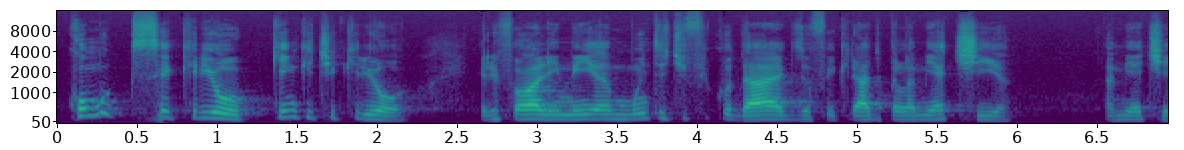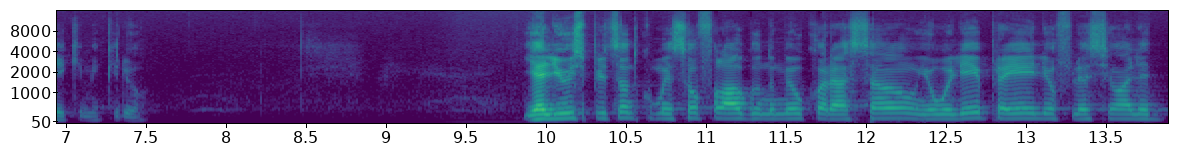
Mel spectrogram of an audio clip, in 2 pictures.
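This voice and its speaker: A young adult man, a deacon giving a sermon built on personal testimony and acting out the dialogue as he tells it. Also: fairly high pitch. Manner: animated storyteller, acts out dialogue. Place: church.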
